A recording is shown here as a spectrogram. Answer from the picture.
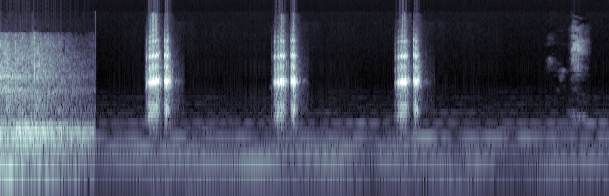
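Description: A coarse, noisy call that cuts off about a second in. It is followed by three short croaks, each a quick double click, about a second and a quarter apart, over a steady held music drone.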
